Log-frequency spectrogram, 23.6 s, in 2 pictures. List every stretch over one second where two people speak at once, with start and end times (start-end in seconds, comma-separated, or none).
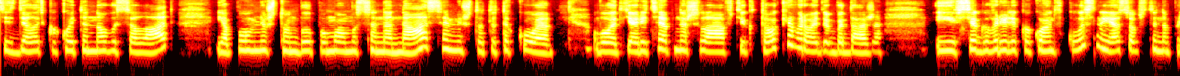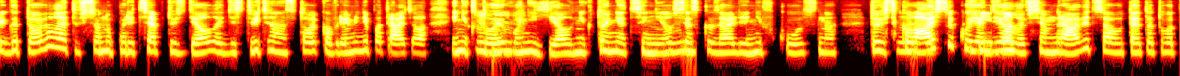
20.8-22.0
